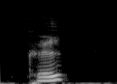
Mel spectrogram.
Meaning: 1. meat 2. flesh
- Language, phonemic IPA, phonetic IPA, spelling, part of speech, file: Danish, /køð/, [kʰøð̠˕ˠ], kød, noun, Da-kød.ogg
